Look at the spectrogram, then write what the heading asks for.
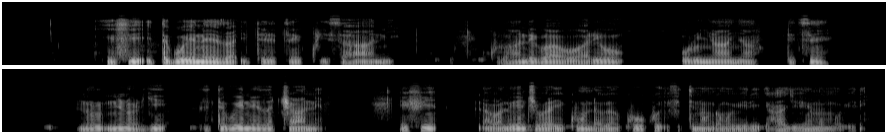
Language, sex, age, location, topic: Kinyarwanda, male, 50+, Musanze, agriculture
